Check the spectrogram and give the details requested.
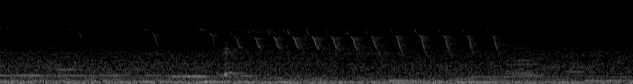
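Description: A songbird sings a rapid trill of about fifteen short descending notes, around six a second, starting about a second and a half in and lasting about three seconds. It sounds over a steady low outdoor background noise.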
